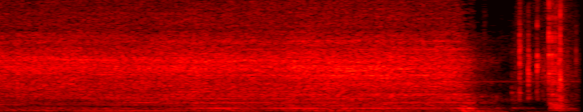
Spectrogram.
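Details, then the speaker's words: Power window of a flip car after reconnecting the door wiring harness: steady electric whir for two seconds ending in a soft thud at end of travel; driver window motor works normally. "The passenger side front over there. In fact, I can hear it making noise. Oh, there we go. There's the driver window."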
